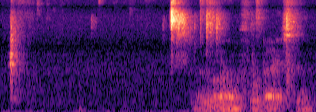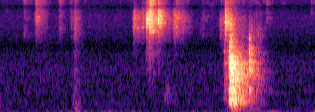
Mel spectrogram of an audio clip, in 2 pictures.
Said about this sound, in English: Oh, so roll four more dice.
